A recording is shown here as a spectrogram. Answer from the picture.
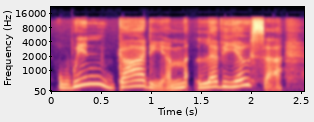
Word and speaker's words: Wingardium Leviosa: because in the film, Hermione famously corrects Ron's pronunciation. She says, and I'll try to do my best Emma Watson impression here, it's Wingardium Leviosa.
